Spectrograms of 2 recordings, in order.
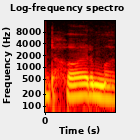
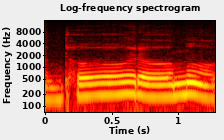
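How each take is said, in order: First: Said in the usual way. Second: धर्म drawn out slowly as ध, र, म; sounded out slowly. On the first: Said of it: "इसका उच्चारण हमें, सुनने को मिल रहा". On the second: Shown as a demonstration. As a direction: stretch धर्म so each of its three sounds is heard in turn. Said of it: "पहले हमने ध का उच्चारण किया". (धर्म को धीरे-धीरे ध-र-म खींचकर)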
